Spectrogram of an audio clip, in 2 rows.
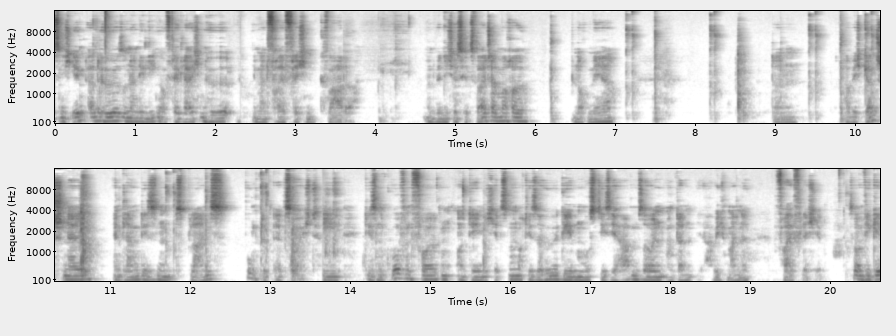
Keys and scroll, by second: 0.5 super+3.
